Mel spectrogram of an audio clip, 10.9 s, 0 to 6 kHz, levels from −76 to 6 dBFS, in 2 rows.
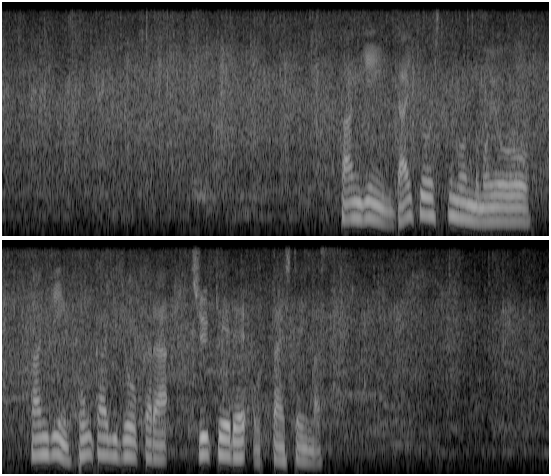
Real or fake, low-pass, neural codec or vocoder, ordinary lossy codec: real; 5.4 kHz; none; none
